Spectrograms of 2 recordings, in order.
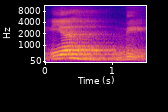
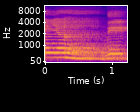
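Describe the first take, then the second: Both takes have the same delivery.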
